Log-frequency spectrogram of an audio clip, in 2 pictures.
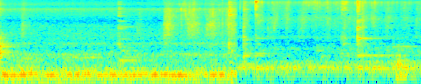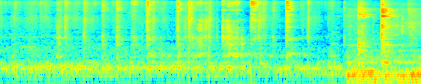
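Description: Dry curry leaves fry in a pan for a Telugu ghee karam idli dish, giving a steady sizzle with clinks and scrapes of a spoon stirring against the pan, growing busier and louder toward the end.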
